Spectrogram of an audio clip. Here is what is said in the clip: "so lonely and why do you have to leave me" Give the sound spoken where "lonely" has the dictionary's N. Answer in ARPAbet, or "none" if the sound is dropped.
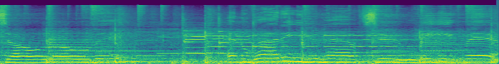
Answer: none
